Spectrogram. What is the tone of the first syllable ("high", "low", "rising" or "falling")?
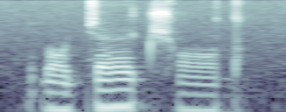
low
